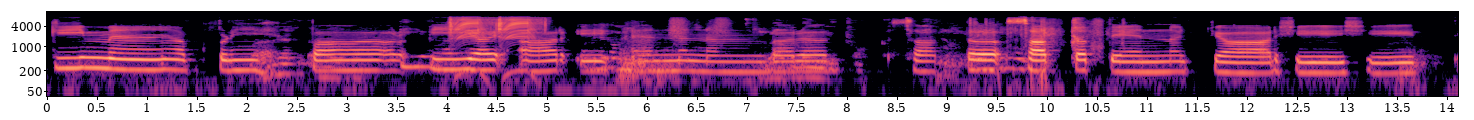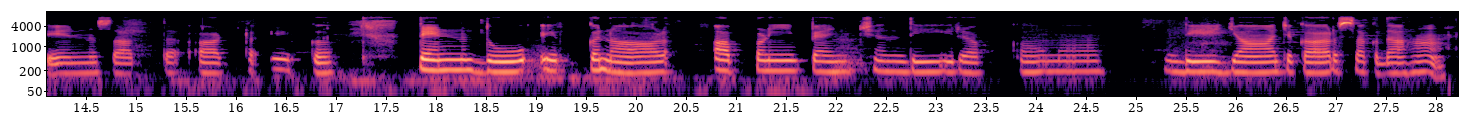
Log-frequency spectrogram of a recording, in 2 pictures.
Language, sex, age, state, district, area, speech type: Punjabi, female, 30-45, Punjab, Moga, rural, read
